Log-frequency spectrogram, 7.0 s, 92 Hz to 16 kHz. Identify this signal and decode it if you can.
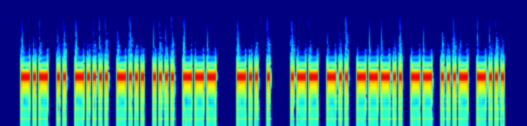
Morse code, heard as a keyed tone, about 32 wpm, 700 Hz. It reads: KI6BHO DE WD8MVB
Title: USA Callsign DE Callsign 30wpm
